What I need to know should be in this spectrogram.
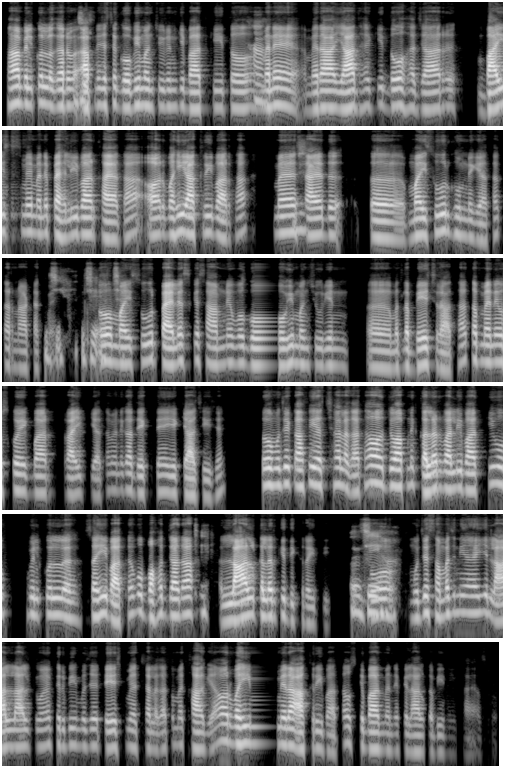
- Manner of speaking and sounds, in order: static; tapping; distorted speech; mechanical hum; in English: "ट्राई"; in English: "कलर"; in English: "कलर"; in English: "टेस्ट"
- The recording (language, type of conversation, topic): Hindi, unstructured, आपकी पसंदीदा फास्ट फूड डिश कौन-सी है?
